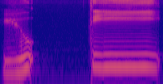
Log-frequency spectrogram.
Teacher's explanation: نرمی سے ادا کرنا ہے، یا ساکن کو کھینچ کے، یؤتی یو پہ جھٹکا لگائیں گے، حمزہ کے اوپر جزم آ گئی ہے ، تی یا ساکن کو کھینچیں گے، یؤتی مالہ، ماں کے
